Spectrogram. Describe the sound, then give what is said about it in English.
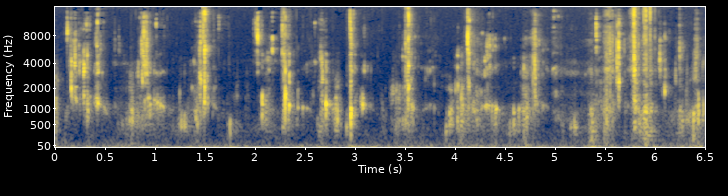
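Wet chewing of a soft, gummy candy slab with a red strawberry or cherry flavor, with sticky smacking and squelching bursts repeating irregularly throughout, quiet but intimate, with no talking. “You're chewing pretty conservatively over there.”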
